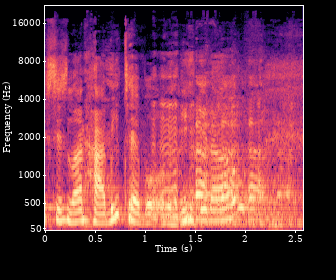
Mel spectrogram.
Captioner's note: laughter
